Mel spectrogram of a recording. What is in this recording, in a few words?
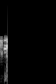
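Police Northwest District Tactical 1, p25; wake p25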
